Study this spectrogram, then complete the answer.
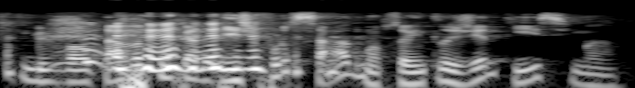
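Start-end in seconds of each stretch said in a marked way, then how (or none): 0.1-1.8 laughing. Real, not acted.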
